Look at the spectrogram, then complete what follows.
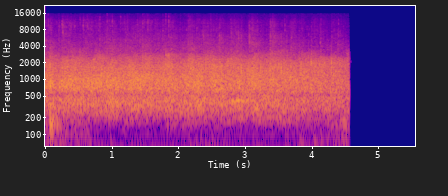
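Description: Audience applauding, a steady dense clapping that cuts off abruptly about four and a half seconds in.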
